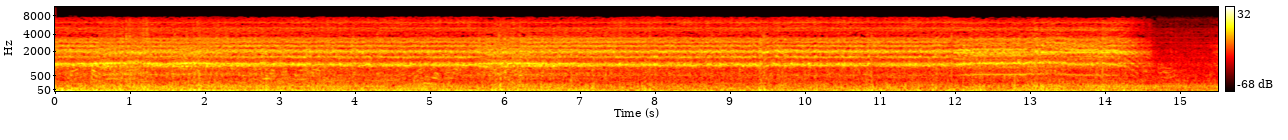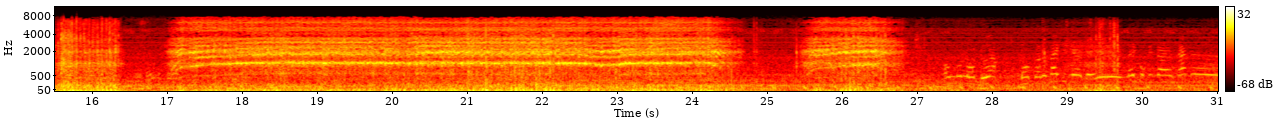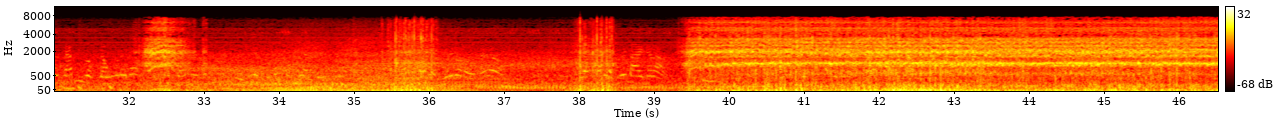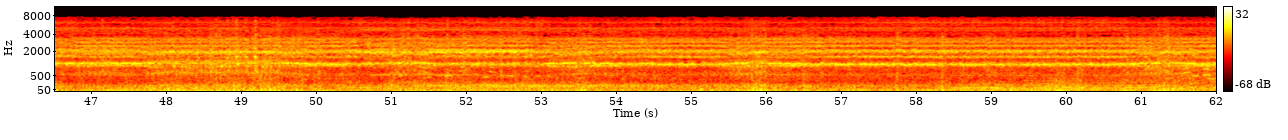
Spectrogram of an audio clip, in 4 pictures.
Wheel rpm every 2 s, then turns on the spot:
130, 130, 130, 130, 130, 130, 130, 40, 50, 150, 150, 140, 50, 40, 10, 0, 20, 10, 0, 40, 140, 140, 140, 140, 130, 130, 130, 130, 130, 130, 130.
14-16 34-36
